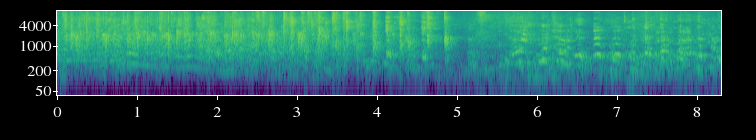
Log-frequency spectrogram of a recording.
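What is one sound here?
An elderly man laughs heartily close by.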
